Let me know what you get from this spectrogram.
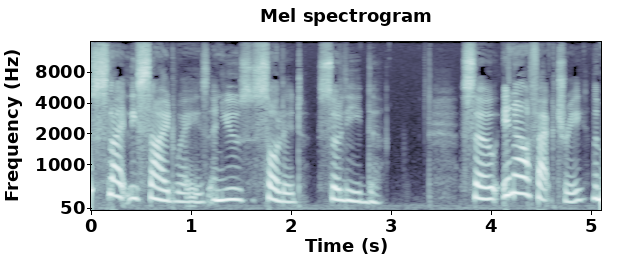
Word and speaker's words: solide: If solid is solide, with the stress at the end of the word, what would avid be? – Avid.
